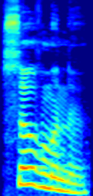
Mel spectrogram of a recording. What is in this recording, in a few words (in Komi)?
"сӧвмыны", Komi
